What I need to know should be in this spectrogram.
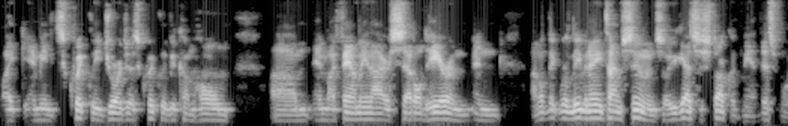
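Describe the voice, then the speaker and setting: Very fast and bright, sharp in tone, a man speaks with a New York accent. His medium pitch shows ordinary variation. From New York, Long Island. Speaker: radio host and army officer. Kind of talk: interview.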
